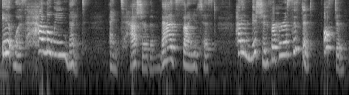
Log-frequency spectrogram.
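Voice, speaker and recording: Animated, very high-pitched woman reading stories. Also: measured pace. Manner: expressive, theatrical, exaggerated delivery. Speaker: storybook read-aloud channel host. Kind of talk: animated children's storybook read-aloud. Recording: roomy echo with music behind. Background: music.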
